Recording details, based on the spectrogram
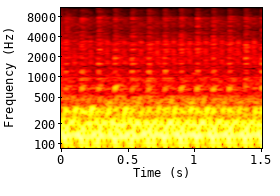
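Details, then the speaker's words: Toyota 1UZ-FE non-VVTi V8 swapped into a 240SX, running a new wiring loom with the stock ECU, idling after warm-up: rapid, fairly regular pulses with uneven, poppy beats; popping from a known engine valve problem that has not been fixed. "check the idle and if you do hear it popping if you watch my engine health video you'll understand that this engine's actually got a valve problem"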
